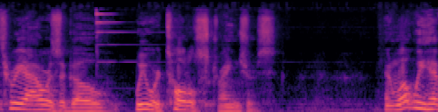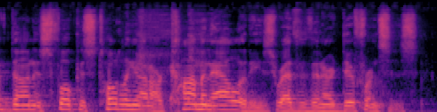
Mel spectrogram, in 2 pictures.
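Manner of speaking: ordinary delivery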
